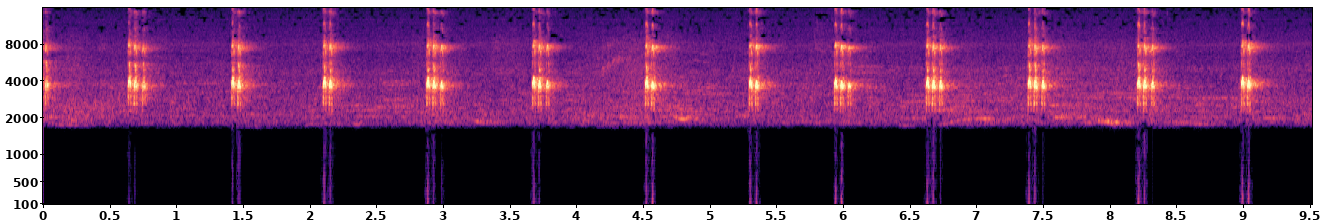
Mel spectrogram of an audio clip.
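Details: Five-striped palm squirrel giving a run of about twelve bright, high chirps, each clipped and evenly spaced nearly a second apart, with little else audible.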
